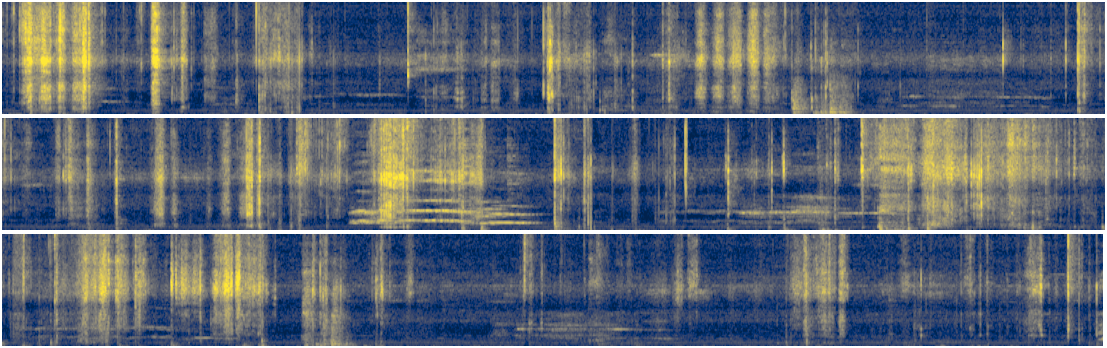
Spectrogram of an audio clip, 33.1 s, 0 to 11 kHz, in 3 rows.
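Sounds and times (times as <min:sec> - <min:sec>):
packaging rustling and clicking: 0:10.6 - 0:26.0.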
